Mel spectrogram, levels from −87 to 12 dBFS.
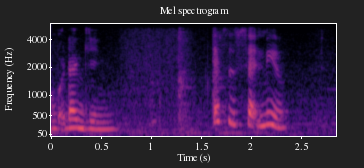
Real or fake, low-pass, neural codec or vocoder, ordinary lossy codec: real; 5.4 kHz; none; none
